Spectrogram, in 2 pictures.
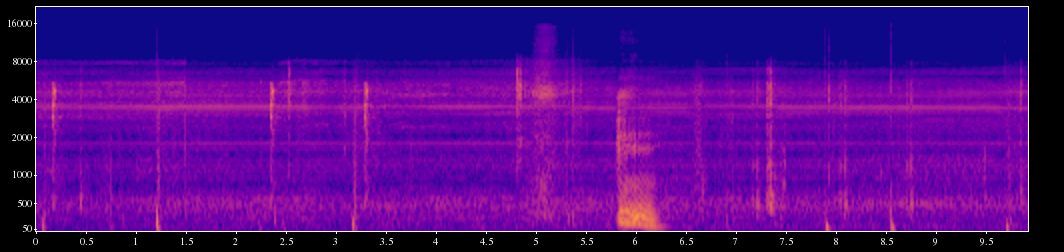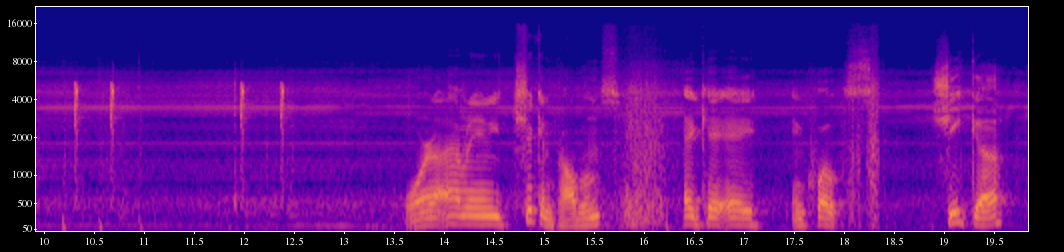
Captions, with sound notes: *Sniffle* *Cough* We're not having any chicken problems.. AKA, in quotes.. "Chica"!!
